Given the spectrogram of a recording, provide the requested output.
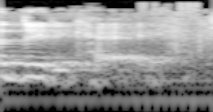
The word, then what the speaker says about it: Didache: It's a wonderful word that is really, I think, pronounced the Didache.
